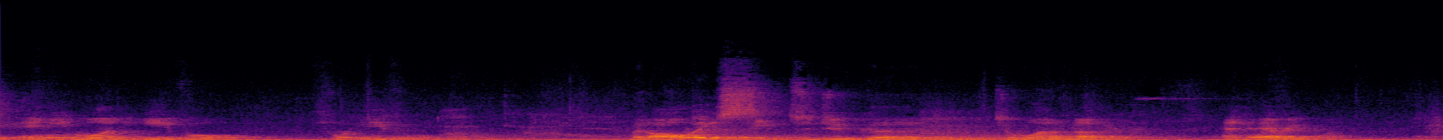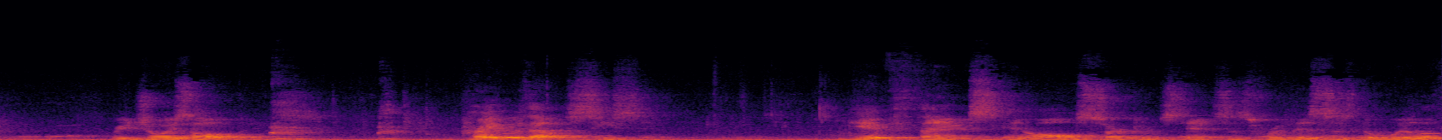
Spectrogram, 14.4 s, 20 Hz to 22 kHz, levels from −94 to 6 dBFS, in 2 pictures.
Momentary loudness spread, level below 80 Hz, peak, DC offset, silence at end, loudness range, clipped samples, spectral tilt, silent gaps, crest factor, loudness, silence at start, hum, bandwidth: 17 LU; -42 dBFS; -12 dBFS; under 0.1%; 0 s; 4 LU; under 0.1%; -6.5 dB/octave; none; 20 dB; -31 LUFS; 0 s; none; 11 kHz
